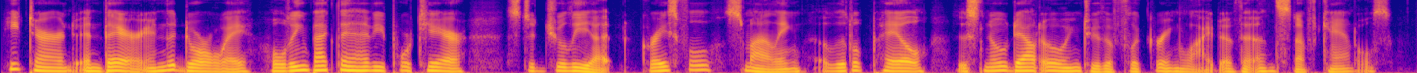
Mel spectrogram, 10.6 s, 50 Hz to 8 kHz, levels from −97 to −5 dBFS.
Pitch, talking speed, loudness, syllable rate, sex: 140 Hz, 175 wpm, -18 LUFS, 5.2 syllables/s, female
